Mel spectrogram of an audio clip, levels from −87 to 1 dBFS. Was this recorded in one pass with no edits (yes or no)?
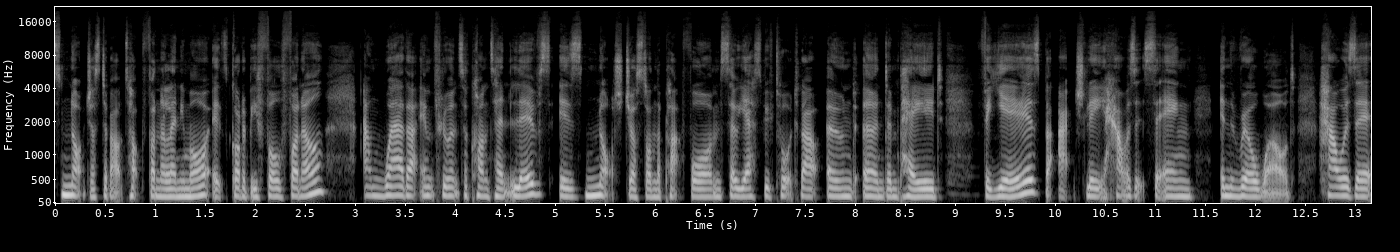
yes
